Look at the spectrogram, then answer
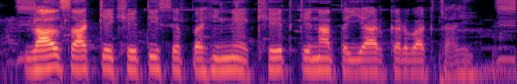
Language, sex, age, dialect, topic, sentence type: Maithili, male, 18-24, Bajjika, agriculture, question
